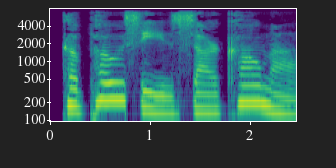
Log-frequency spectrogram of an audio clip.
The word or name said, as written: Kaposi's sarcoma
